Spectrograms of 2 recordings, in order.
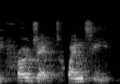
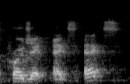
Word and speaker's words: Project XX: three which is the project 20. now a lot of people mispronounce this one as project xx totally understandable uh but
